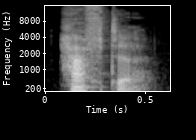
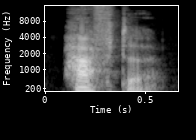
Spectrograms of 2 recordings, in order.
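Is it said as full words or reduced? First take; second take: reduced; reduced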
